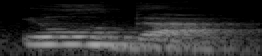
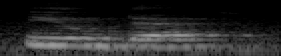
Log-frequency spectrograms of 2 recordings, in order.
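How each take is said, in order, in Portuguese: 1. O L é pronunciado como uma consoante clara. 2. O L é pronunciado como a vogal u. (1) "Se fosse para nós expressarmos com exatidão a letra L" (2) "o nosso modo de falar"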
